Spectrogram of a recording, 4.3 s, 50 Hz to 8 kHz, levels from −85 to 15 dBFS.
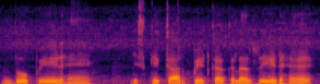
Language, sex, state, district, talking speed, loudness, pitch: Hindi, male, Jharkhand, Deoghar, 125 wpm, -16 LUFS, 130 Hz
